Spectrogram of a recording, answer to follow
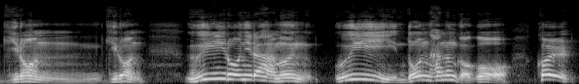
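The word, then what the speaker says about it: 議論: 발음은 기론.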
